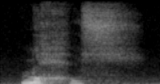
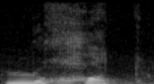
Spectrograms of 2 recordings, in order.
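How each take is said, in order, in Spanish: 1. La palabra termina en sonido s. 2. La palabra termina en sonido t. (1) "los askenazis ... no pronuncian la T, sino que dicen lujos, con S" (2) "se dicen lujot"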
